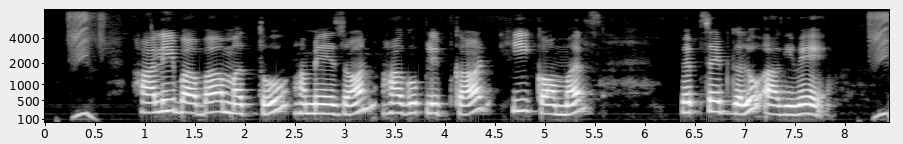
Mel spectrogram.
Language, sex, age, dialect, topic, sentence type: Kannada, female, 41-45, Mysore Kannada, banking, statement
